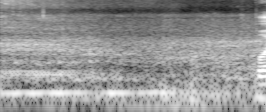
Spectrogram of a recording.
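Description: A steady low engine hum, like a vehicle idling, that fades slightly about three-quarters of the way through.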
